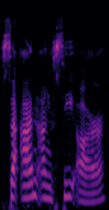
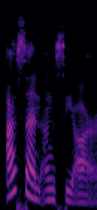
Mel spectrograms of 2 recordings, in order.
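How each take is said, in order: First: The first word is shortened, starting with s. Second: The first word is shortened, starting with a. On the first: "people shorten it" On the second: "a short way to say it"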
